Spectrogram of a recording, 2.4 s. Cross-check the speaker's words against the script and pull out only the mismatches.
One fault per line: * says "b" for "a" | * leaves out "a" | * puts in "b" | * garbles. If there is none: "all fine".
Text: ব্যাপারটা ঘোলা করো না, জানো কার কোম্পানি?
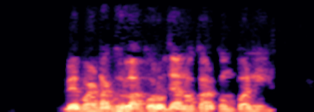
* leaves out "না"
